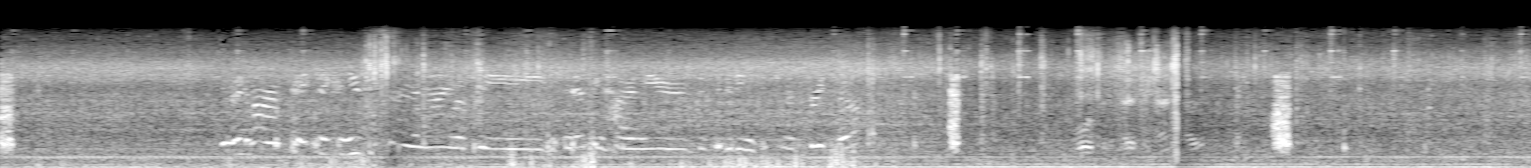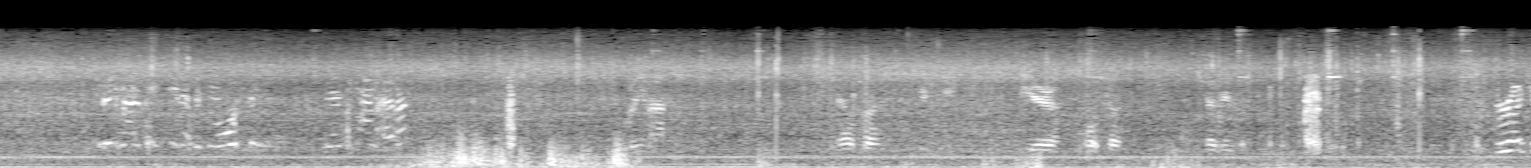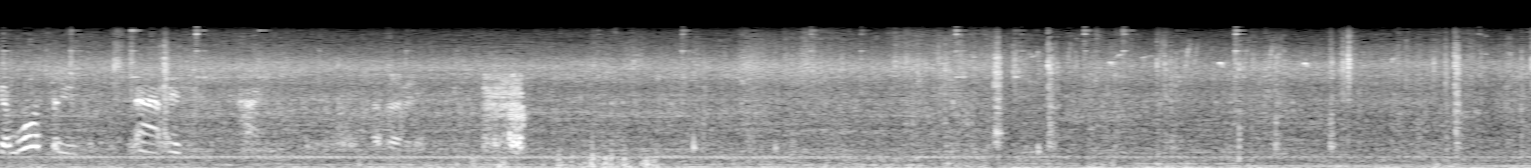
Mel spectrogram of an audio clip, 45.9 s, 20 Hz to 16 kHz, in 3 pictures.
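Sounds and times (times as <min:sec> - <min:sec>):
vehicle engine and road hum: 0:00.0 - 0:45.9
vehicle knocks and rattles: 0:01.6 - 0:45.9.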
